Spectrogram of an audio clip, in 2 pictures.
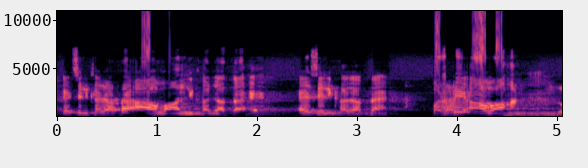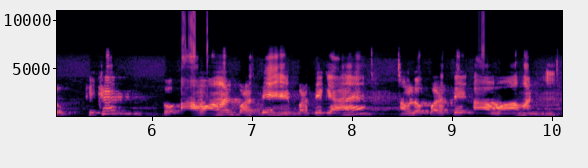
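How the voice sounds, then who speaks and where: A male teacher with a Purvanchal Hindi accent giving an exam-prep lesson on Sanskrit sounds. He keeps asking his own questions and answering them. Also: high voice. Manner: addresses viewers as friends, asks and answers his own questions. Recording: dull lo-fi sound.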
